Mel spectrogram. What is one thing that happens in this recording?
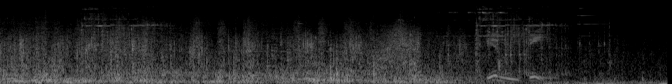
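Fantasy battle sound effects crackle and whoosh as spells are cast.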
